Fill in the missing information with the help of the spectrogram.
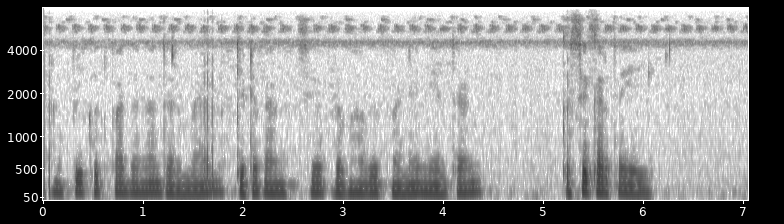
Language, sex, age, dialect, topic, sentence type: Marathi, male, 18-24, Standard Marathi, agriculture, question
